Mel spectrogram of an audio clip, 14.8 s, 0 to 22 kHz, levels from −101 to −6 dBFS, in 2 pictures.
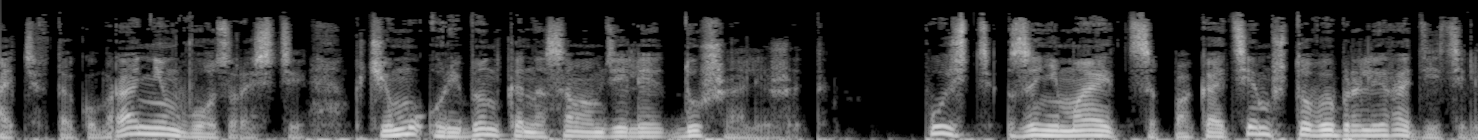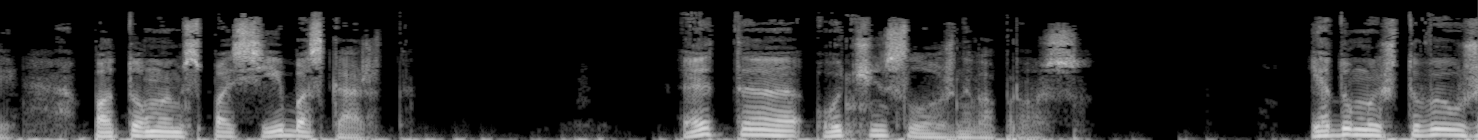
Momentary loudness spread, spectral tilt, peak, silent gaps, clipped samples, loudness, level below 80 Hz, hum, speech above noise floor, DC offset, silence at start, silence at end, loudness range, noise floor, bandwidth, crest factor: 13 LU; -5 dB/octave; -12 dBFS; 13.15-13.27 s; under 0.1%; -28 LUFS; -46 dBFS; none; 20 dB; under 0.1%; 0 s; 0 s; 3 LU; -48 dBFS; 15.5 kHz; 16 dB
